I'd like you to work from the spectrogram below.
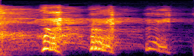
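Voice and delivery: high, breathy burst of laughter; incredulous laugh. Real, not acted. Laughing at the absurd orphan clip, high incredulous laugh. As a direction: laugh in disbelief.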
